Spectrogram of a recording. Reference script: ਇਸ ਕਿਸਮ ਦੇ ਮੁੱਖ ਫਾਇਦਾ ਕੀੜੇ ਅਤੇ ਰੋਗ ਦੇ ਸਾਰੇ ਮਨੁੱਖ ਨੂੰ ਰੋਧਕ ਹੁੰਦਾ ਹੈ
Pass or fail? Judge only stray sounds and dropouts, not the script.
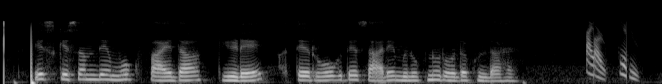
fail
